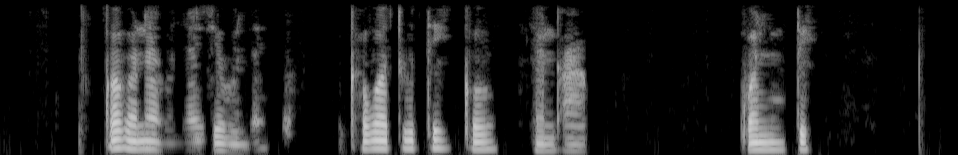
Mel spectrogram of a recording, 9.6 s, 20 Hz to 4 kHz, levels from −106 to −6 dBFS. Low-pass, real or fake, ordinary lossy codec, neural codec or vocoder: 3.6 kHz; real; none; none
